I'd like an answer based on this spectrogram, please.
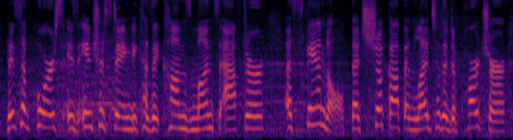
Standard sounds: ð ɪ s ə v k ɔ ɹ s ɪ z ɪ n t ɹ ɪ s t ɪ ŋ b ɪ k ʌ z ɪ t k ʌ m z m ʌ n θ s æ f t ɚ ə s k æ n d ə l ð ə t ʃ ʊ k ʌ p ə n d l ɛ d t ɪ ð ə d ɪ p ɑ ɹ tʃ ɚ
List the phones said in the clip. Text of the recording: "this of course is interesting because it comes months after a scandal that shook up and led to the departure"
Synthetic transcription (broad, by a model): ð ɪ s ə v k ɔ ɹ s ɪ z ɪ n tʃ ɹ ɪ s t ɪ ŋ b ɪ k ʌ z ɪ t k ʌ m z m ʌ n θ s æ f t ɚ ə s k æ n d l ð ə t ʃ ʊ k ʌ p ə n l ɛ d t ɪ ð ə d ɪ p ɑ ɹ tʃ ɚ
